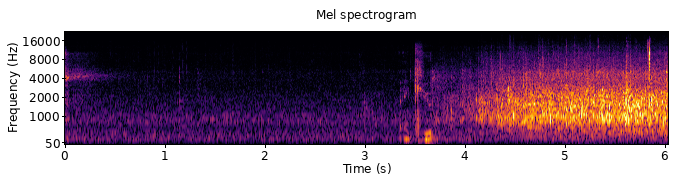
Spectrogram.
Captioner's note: applause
